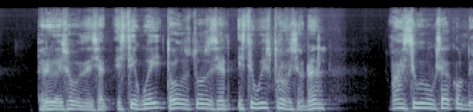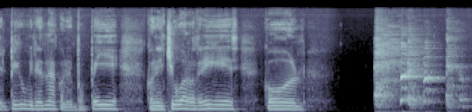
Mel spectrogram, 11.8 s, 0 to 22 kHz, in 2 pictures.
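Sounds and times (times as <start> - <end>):
speech: 0.5 - 4.2, 4.9 - 9.9
person coughing harshly: 10.6 - 11.8.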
